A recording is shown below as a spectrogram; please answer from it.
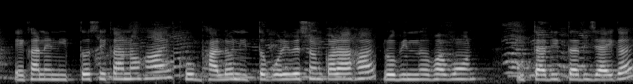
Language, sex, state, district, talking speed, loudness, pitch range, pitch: Bengali, female, West Bengal, Purulia, 140 wpm, -19 LUFS, 230-250 Hz, 240 Hz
